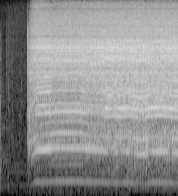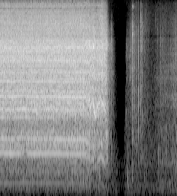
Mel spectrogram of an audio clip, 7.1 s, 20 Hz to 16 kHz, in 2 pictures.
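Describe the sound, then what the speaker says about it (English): A light-duty drill-driver with a step drill bit enlarges a hole on a 2008 Acura MDX engine, whining steadily for about five seconds, pitch holding nearly constant as the bit cuts, then stops, followed by a few light clicks. "to make this hole a little bit larger, I decided to use a step drill bit"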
